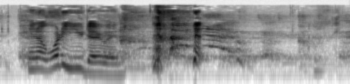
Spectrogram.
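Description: A young girl shrieks and laughs loudly close by.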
